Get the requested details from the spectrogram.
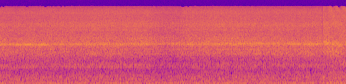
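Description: Steel wheels rumble and whine on the rails.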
